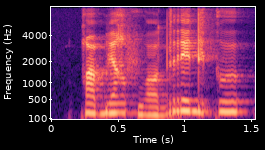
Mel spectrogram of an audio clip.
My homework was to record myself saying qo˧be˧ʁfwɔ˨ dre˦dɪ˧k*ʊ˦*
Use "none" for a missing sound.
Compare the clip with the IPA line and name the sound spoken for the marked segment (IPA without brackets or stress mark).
ʊ˦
